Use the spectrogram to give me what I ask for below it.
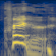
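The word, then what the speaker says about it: Cregger: is pre-wish correct but his name is Kroger yeah like almost like Kruger that's funny Freddy Krueger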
